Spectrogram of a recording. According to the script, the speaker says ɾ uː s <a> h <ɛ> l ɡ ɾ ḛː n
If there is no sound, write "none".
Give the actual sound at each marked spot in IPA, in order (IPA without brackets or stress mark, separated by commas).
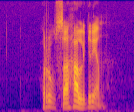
a, a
